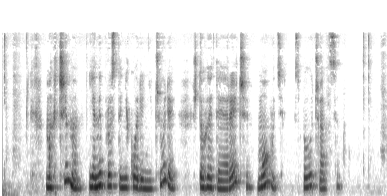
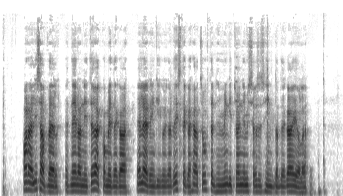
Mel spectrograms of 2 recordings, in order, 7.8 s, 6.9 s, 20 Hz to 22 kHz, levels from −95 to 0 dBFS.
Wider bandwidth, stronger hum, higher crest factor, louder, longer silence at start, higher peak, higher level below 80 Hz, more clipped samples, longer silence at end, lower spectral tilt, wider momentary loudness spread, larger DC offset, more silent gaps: second, 11.5 kHz vs 15 kHz; neither; about the same, 18 dB vs 18 dB; second, -24 LUFS vs -18 LUFS; about the same, 0.05 s vs 0.05 s; second, -8 dBFS vs -2 dBFS; about the same, -62 dBFS vs -58 dBFS; neither; first, 0.95 s vs 0.35 s; about the same, -6 dB/octave vs -6.5 dB/octave; first, 17 LU vs 7 LU; neither; neither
